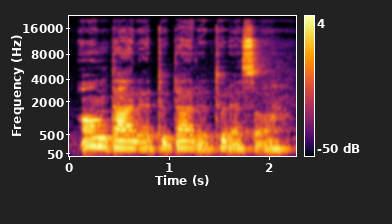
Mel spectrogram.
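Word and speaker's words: Om Tare Tuttare Ture Soha: So, oops, not I'm. Om. My bad. Om Tare Tutare Ture Soha. That's how you say it.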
